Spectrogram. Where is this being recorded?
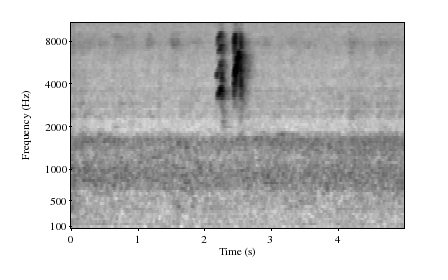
in a residential area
